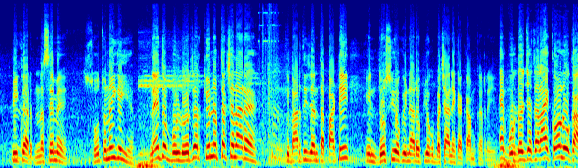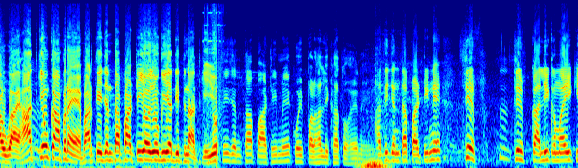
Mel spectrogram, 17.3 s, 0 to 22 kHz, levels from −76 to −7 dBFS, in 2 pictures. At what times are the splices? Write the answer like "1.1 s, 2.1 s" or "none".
2.1 s, 4.1 s, 7.5 s, 11.9 s, 14.3 s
